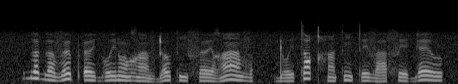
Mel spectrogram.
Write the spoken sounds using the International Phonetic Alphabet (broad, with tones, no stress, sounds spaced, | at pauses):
ɡ ɐ˥˧ ɡ ɐ˧˩ v œ˥˧ pʼ œ˧˩ ɪ̯ ɡ o˧ ɪ̯ ɾ õ˩˧ ʁ ã˧˩ v ɖ ʌ˥ ʊ̯ t̪ i˧˩ f œ˧˩ ɪ̯ ʁ ã˥˧ v | ɖ o˩˧ ɪ̯ t ɐ˥ qʰ ĩ˩˧ t̪ ĩ˧˩ t̪ e˧˩ v a˩˧ f e˧˩ ɡ ɛ˥˧ ʊ̯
